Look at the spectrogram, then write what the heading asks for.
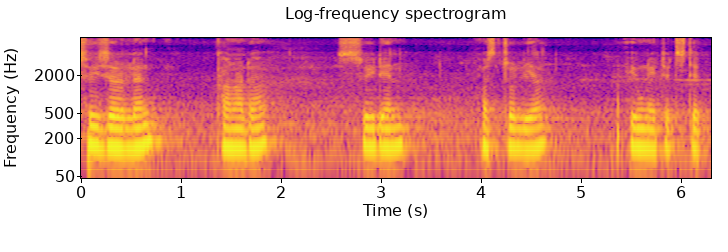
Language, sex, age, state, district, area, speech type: Bodo, male, 18-30, Assam, Chirang, urban, spontaneous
